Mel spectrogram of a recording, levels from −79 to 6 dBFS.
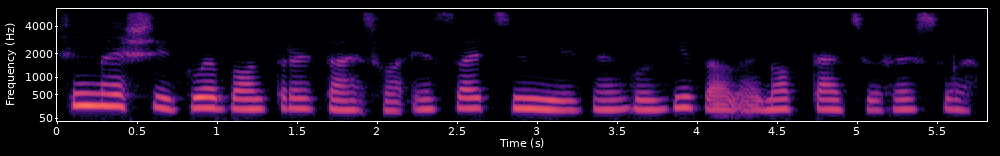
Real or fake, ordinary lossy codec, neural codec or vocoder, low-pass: fake; none; codec, 16 kHz, 0.7 kbps, FocalCodec; 5.4 kHz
